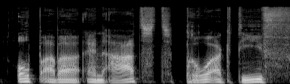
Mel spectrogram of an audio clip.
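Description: Recorded dry and close with no echo and a silent background on a very clean recording, a man speaks with fairly even intonation. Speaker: journalist. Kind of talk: interview.

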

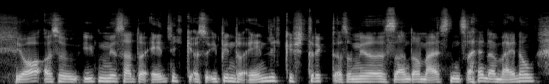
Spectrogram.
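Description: In a dry, close recording with no echo, a man with a plain, everyday voice speaks at a medium pitch and fairly quick pace with fairly even intonation. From Regensburg, Bavaria. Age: 50s. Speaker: police detective. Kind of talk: interview.

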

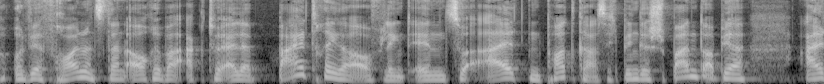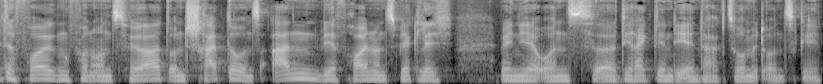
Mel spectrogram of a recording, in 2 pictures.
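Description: The man talks at a moderate pace in a medium pitch, with ordinary pitch variation. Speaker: podcast co-host, author. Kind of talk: casual chat. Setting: studio.

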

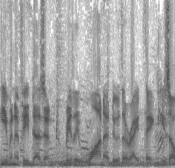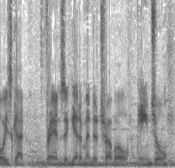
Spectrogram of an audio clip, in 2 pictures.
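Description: A man speaks at a moderate pace with a very deep, low pitch. Audible room echo and noticeable background noise are present. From US West Coast, Bakersfield, California. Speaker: university professor. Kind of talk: casual interview.

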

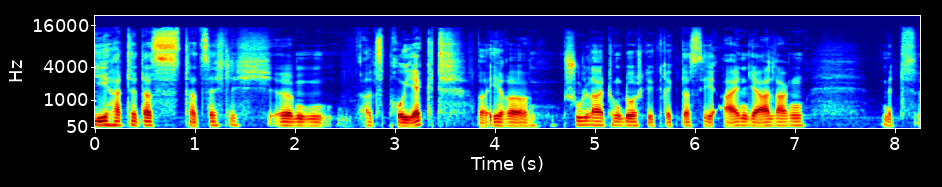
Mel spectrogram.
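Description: A dark, mellow tone comes through at a very slow pace with fairly even intonation, the sound dry and close with no echo. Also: man. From Rhineland, Aachen. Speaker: head of a club promoting leisure. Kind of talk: interview. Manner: halting, many fillers.

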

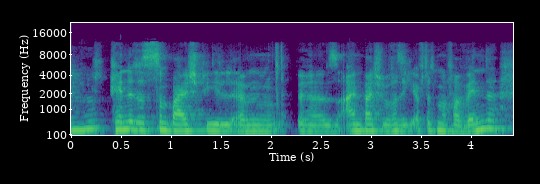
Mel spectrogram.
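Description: A woman at a moderate pace with fairly even intonation, amid audible room echo and noticeable background noise. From Netherlands. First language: Dutch (speaking German). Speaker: marketing expert and speaker. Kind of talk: interview.

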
